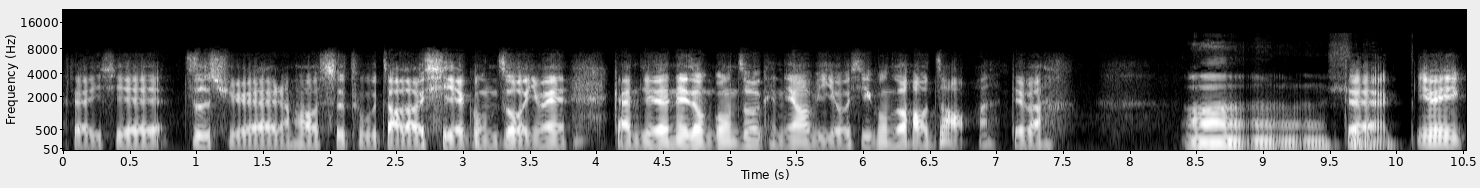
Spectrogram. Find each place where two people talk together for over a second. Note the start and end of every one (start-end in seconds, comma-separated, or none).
none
